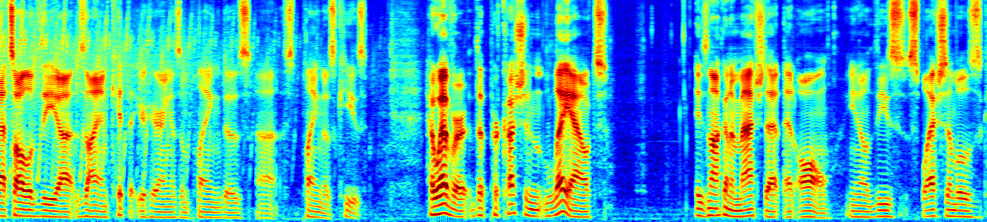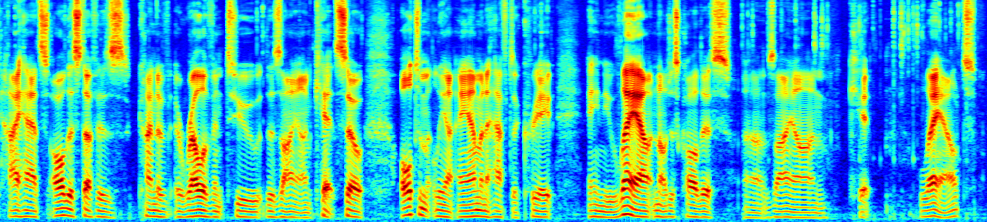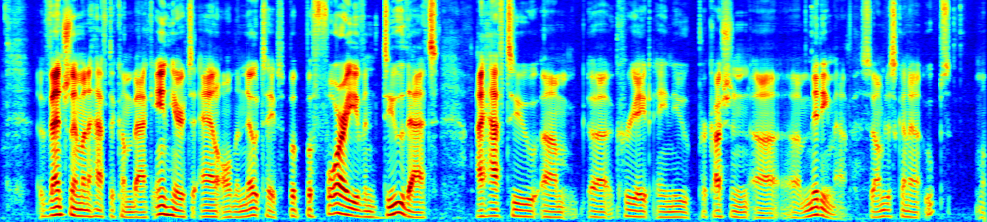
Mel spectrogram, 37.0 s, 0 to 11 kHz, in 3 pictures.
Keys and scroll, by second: 6.5 super+k, 21.4-25.0 typing.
